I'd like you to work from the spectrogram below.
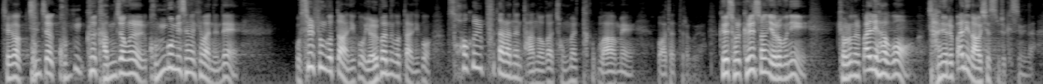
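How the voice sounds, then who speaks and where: A pastor in his forties speaks fast in a sing-song voice on the high side, delivering a sermon to young adults. He recounts a story about his family and performs the quoted lines, and the church hall gives the recording plenty of echo.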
